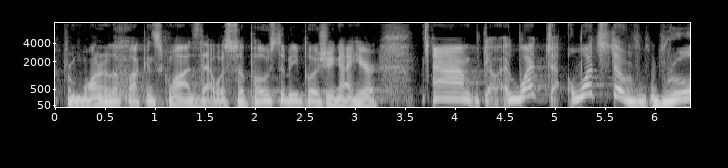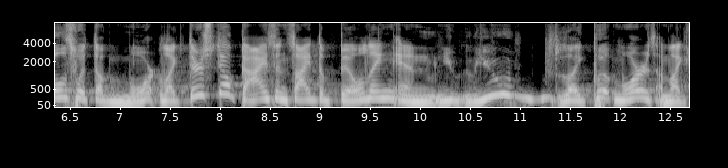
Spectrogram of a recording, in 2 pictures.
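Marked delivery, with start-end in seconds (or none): 3.8-12.4 high, timid whiny voice mocking the radio caller; mocking whiny squad member. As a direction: squeak it out like a nervous soldier.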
